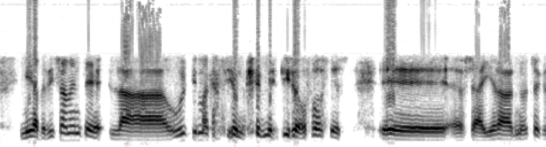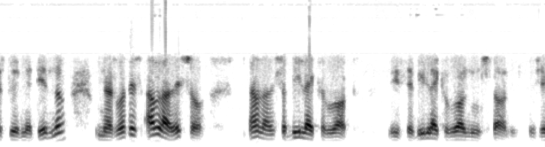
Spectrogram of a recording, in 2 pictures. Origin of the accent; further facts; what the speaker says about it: Bilbao, Basque Country, Spain; born there; now in Ibiza, Spain; dices, bueno, soy nacido en Bilbao, pero bueno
